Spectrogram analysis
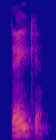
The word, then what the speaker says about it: Daken: have Dawan yeah absolutely daken Dawan D how do you guys pronounce it daon daon Bon like bacon with the D yep all right uh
